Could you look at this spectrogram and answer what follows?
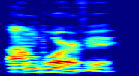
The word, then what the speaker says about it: Ukponrefe: Ukponrefe.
